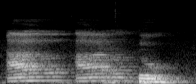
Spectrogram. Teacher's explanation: Ketika ada al ketemu huruf kok bunyi L-nya tidak hilang berarti alqomarih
